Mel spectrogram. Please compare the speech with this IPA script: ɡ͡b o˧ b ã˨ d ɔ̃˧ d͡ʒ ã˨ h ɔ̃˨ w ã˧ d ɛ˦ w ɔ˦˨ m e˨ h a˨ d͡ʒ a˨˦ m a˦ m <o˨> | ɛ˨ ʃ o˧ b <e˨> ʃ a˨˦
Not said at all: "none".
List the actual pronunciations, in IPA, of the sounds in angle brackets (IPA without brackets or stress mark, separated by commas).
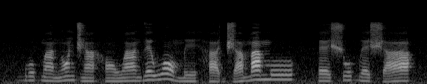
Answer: o˦, ɛ˨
